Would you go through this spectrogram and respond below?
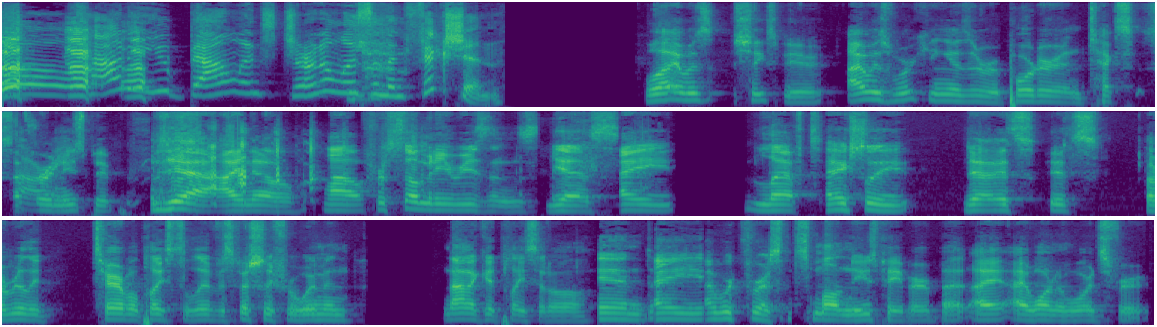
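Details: Adult man with Tourette syndrome that developed during Navy service, an interjected tic word appearing mid-sentence; vocal tic (Tourette syndrome).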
